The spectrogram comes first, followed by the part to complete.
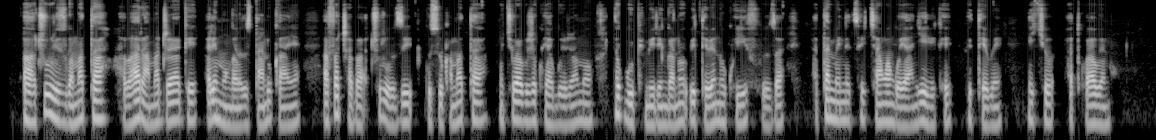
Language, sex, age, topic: Kinyarwanda, male, 18-24, finance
